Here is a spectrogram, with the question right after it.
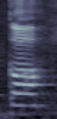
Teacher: जब आप क बोलते हैं क तो जिह्वा जो है उस जो कंठ है उसको स्पर्श करता है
